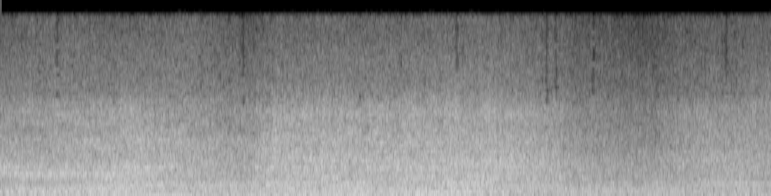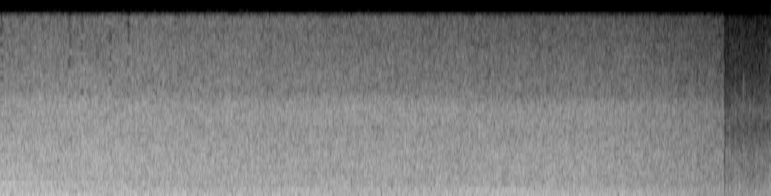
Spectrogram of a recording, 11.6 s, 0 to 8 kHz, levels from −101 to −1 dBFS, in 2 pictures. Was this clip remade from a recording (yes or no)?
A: no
